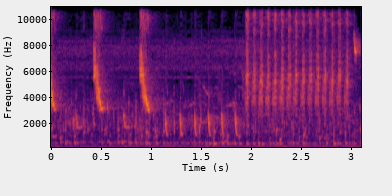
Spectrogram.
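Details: Common nightingale, or sikatan londo, singing two loud downward-swooping whistles followed by a rapid, regular pulsed trill that runs to the end.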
